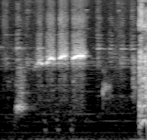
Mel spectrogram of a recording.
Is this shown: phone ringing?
no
